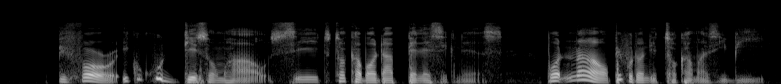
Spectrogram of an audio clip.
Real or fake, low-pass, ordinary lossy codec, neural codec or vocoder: real; 7.2 kHz; none; none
